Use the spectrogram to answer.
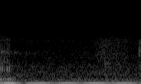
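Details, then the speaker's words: Adult woman's stomach growls audibly during a makeup session; she says she is not hungry: stomach growling (borborygmi). "the one in the corner because my stomach is growling yeah so if you hear it I don't know why because I am not hungry but yeah it's making noises"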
